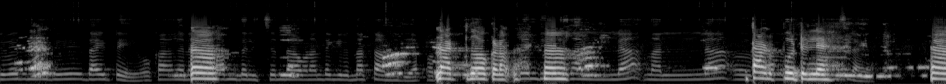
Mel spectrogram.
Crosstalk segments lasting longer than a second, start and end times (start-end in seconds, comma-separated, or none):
none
